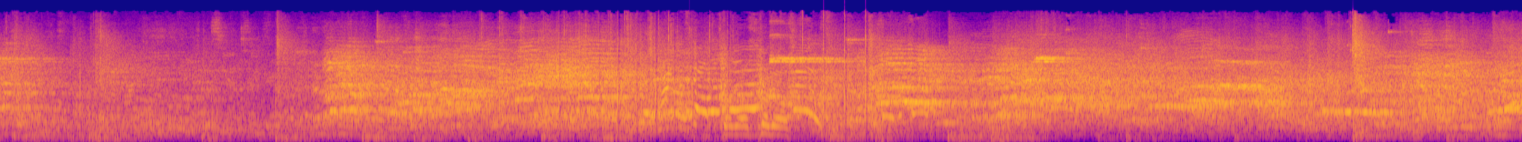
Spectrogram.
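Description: Teenage girls chatter and cheer loudly in a large echoing gym.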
